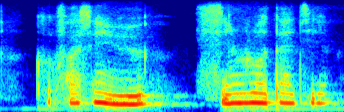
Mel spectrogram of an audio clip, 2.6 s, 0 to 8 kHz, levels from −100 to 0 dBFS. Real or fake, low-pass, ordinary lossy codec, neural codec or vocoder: real; 7.2 kHz; Opus, 24 kbps; none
